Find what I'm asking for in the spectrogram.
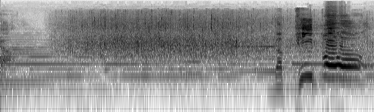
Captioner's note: applause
